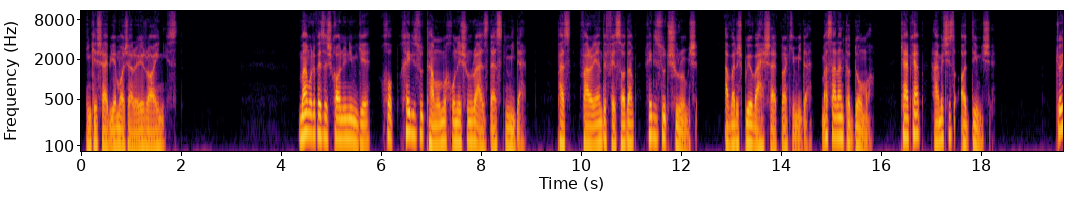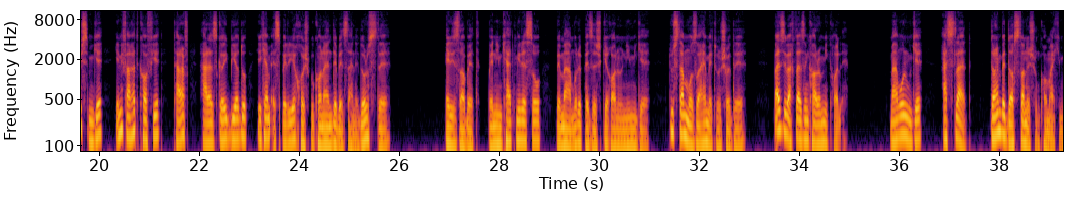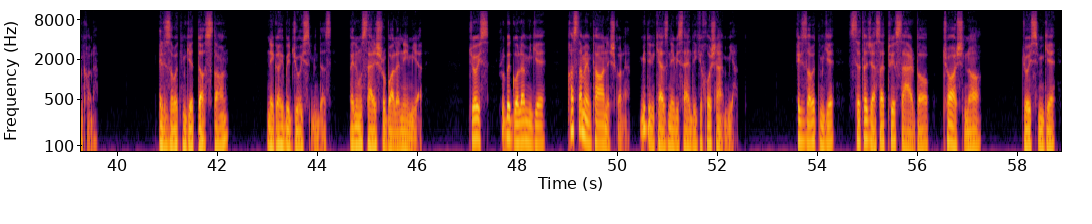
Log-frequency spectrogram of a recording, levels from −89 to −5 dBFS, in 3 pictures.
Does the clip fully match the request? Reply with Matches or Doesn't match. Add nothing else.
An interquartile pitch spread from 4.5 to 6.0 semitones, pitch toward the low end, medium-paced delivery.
Matches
